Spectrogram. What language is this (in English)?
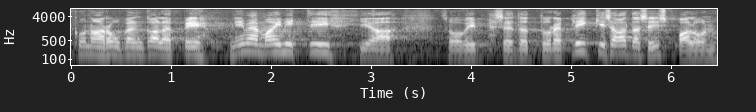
Estonian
